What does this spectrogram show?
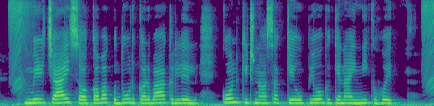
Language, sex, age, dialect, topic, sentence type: Maithili, female, 18-24, Southern/Standard, agriculture, question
